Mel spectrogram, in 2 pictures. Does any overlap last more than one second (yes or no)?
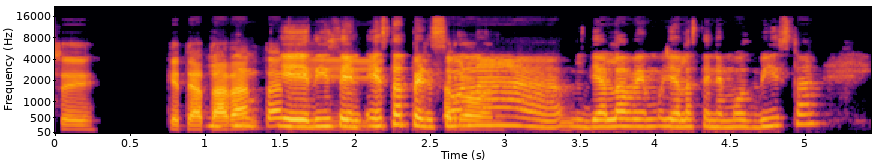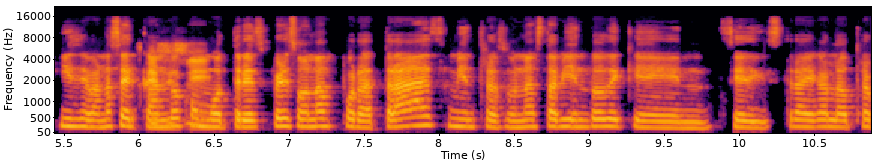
yes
